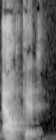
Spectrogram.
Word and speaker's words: alkyd: How do you pronounce that again? – It's walnut alkyd.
